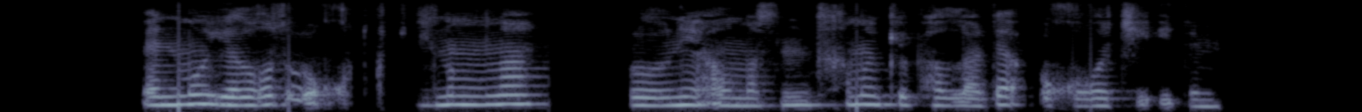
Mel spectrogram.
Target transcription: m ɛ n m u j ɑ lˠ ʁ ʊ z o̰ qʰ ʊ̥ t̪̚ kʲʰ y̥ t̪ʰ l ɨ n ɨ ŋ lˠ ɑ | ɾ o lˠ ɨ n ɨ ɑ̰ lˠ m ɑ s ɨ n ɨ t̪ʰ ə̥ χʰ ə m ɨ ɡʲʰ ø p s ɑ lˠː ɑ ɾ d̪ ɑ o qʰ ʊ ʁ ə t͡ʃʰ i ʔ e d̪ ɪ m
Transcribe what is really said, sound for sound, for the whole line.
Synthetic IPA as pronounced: m ɛ n m u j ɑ lˠ ʁ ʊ z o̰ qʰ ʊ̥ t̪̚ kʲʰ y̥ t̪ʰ l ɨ n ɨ ŋ lˠ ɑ | ɾ o lˠ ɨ n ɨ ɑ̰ lˠ m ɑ s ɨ n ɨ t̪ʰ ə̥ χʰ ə m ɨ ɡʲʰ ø p h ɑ lˠː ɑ ɾ d̪ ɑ o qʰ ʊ ʁ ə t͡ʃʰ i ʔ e d̪ ɪ m

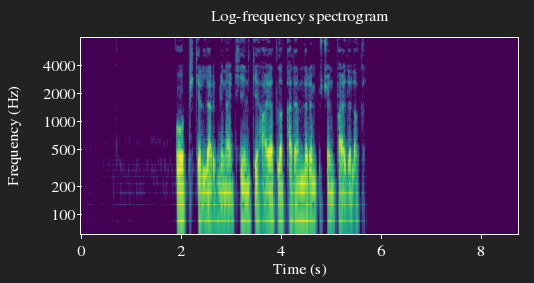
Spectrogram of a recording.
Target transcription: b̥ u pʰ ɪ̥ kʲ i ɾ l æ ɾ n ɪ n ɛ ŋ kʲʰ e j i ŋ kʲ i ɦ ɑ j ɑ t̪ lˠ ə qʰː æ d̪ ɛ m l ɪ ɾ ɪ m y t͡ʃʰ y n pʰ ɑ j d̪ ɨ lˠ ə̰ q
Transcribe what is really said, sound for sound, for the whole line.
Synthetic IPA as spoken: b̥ u pʰ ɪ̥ kʲ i ɾ l æ ɾ m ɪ n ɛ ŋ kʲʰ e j i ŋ kʲ i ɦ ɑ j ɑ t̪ lˠ ə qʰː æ d̪ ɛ m l ɪ ɾ ɪ m y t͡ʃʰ y n pʰ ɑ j d̪ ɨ lˠ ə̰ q

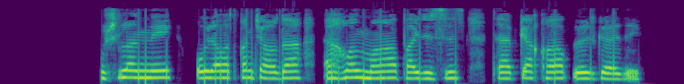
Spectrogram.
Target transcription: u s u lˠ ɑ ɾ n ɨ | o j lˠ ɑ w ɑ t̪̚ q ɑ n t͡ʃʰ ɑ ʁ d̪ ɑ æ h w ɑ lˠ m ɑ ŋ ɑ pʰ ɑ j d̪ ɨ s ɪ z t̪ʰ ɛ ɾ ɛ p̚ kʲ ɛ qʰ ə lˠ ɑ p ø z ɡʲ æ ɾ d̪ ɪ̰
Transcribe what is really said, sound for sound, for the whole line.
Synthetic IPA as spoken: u ʃ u lˠ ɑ ɾ n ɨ | o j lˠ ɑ w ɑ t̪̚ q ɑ n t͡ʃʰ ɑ ʁ d̪ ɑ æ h w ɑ lˠ m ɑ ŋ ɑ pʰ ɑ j d̪ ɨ s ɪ z t̪ʰ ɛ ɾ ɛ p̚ kʲ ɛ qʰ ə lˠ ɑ p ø z ɡʲ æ ɾ d̪ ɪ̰

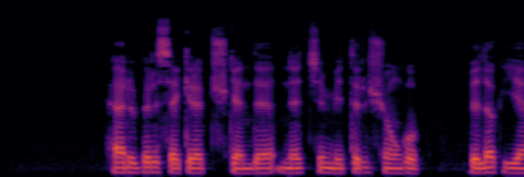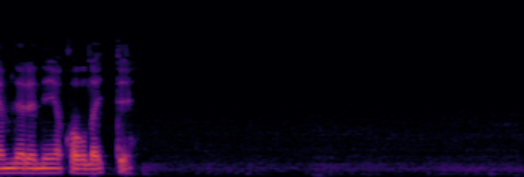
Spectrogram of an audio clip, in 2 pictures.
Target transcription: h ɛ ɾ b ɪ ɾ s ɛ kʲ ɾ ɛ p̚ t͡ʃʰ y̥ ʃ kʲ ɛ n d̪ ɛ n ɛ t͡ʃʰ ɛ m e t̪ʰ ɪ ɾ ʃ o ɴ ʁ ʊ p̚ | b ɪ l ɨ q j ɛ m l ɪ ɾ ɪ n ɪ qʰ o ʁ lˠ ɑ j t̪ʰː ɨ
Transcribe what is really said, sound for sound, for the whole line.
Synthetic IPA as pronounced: h æ ɾ b ɪ ɾ s ɛ kʲ ɾ ɛ p̚ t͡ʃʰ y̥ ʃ kʲ ɛ n d̪ ɛ n ɛ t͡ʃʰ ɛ m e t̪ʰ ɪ ɾ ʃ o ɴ ʁ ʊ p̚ | b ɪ l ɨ q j ɛ m l ɪ ɾ ɪ n ɪ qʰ o ʁ lˠ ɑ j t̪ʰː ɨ

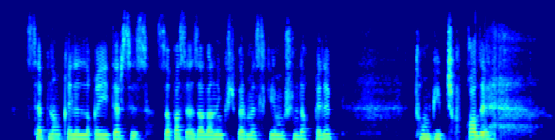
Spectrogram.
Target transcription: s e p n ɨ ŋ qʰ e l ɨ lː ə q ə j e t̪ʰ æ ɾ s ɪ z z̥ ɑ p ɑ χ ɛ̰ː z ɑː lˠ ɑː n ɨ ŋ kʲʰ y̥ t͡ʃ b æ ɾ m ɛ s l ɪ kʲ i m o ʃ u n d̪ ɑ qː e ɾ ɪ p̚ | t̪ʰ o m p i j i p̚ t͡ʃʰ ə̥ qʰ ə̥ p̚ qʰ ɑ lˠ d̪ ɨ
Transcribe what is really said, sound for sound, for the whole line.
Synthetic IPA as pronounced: s ɛ p n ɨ ŋ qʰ e l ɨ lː ə q ə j e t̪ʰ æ ɾ s ɪ z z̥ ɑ p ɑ s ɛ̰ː z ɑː lˠ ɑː n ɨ ŋ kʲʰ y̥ t͡ʃ b æ ɾ m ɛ s l ɪ kʲ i m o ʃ u n d̪ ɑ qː e l ɪ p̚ | t̪ʰ o m p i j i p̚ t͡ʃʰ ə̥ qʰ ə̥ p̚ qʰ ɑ lˠ d̪ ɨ

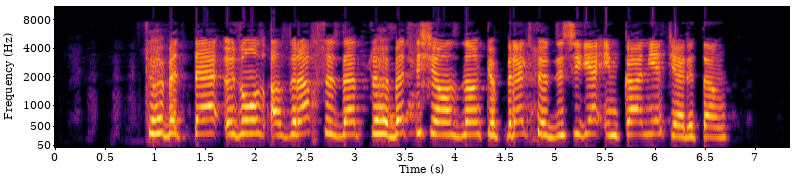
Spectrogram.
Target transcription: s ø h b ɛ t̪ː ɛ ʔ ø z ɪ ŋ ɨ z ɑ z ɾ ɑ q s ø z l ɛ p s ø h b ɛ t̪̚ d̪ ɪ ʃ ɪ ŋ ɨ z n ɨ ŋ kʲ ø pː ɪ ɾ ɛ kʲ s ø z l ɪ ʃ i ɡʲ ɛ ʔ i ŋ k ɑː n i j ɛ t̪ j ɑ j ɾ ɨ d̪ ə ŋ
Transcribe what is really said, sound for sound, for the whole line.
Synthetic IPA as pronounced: s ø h b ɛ t̪ː ɛ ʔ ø z ɪ ŋ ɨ z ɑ z ɾ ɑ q s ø z l ɛ p s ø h b ɛ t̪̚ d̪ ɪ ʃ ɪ ŋ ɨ z n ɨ ŋ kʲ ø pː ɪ ɾ ɛ kʲ s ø z l ɪ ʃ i ɡʲ ɛ ʔ i m k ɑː n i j ɛ t̪ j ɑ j ɾ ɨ t̪ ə ŋ

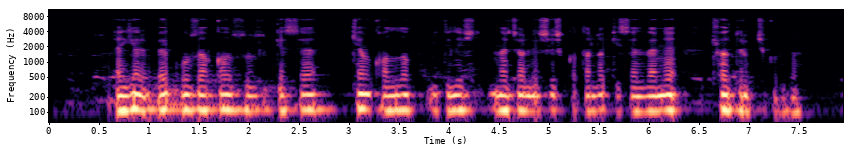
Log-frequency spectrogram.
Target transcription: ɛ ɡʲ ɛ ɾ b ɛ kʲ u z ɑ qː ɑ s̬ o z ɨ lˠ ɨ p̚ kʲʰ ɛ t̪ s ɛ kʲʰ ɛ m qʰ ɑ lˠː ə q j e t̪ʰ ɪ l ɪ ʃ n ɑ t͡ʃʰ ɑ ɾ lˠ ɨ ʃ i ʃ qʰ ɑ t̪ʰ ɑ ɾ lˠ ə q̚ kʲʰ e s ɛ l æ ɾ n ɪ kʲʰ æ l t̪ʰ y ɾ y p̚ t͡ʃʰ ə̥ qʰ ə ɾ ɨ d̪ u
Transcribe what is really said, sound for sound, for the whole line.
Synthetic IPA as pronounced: ɛ ɡʲ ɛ ɾ b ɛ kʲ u z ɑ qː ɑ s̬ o z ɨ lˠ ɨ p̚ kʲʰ ɛ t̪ s ɛ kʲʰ ɛ m qʰ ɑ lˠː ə q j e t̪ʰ ɪ l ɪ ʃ n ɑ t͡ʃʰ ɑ ɾ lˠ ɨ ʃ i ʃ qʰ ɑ t̪ʰ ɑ ɾ lˠ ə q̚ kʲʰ e s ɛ lː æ ɾ n ɪ kʲʰ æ l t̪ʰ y ɾ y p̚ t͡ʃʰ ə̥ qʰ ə ɾ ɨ d̪ u

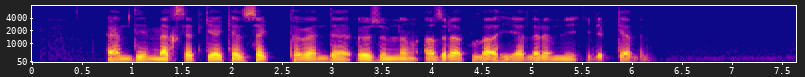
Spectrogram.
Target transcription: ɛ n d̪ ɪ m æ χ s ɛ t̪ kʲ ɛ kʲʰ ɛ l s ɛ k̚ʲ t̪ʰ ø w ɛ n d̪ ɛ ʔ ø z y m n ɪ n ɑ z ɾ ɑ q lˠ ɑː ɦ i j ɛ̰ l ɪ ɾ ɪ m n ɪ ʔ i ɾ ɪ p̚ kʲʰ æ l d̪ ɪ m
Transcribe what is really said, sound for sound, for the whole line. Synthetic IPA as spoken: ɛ m d̪ ɪ m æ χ s ɛ t̪ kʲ ɛ kʲʰ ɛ l s ɛ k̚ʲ t̪ʰ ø w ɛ n d̪ ɛ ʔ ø z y m n ɪ ŋ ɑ z ɾ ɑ q lˠ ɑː ɦ i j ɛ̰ l ɪ ɾ ɪ m n ɪ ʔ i l ɪ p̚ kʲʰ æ l d̪ ɪ m

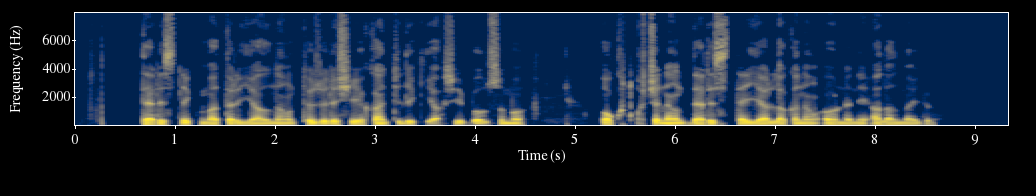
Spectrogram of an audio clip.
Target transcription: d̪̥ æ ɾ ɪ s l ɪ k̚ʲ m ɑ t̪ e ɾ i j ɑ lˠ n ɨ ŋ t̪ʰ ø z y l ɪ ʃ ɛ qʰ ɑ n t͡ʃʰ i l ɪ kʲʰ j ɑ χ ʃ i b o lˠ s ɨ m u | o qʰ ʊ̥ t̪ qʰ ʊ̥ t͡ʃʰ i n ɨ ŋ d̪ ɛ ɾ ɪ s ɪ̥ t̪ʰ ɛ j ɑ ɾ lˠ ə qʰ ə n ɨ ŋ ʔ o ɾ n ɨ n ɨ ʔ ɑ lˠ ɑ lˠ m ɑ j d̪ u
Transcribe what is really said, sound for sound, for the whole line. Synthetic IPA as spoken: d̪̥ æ ɾ ɪ s l ɪ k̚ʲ m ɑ t̪ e ɾ i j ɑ lˠ n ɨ ŋ t̪ʰ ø z y l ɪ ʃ i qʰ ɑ n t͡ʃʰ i l ɪ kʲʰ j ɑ χ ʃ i b o lˠ s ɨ m u | o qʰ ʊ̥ t̪ qʰ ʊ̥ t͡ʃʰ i n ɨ ŋ d̪ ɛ ɾ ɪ s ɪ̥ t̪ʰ ɛ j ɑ ɾ lˠ ə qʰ ə n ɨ ŋ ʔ o ɾ n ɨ n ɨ ʔ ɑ lˠ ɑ lˠ m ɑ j d̪ u

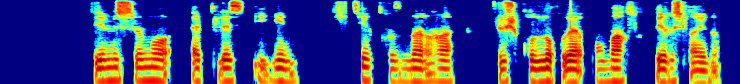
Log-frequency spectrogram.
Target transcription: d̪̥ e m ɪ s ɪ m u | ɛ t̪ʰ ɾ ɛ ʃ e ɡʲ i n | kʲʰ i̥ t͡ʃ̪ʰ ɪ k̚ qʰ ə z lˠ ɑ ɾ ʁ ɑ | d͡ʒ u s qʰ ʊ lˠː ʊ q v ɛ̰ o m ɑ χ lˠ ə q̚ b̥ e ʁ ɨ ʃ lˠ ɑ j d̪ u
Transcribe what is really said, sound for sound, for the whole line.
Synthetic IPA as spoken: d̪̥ e m ɪ s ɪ m u | ɛ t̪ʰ l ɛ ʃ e ɡʲ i n | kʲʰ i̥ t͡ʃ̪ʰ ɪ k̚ qʰ ə z lˠ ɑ ɾ ʁ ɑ | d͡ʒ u ʃ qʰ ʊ lˠː ʊ q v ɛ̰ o m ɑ χ lˠ ə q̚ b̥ e ʁ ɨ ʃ lˠ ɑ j d̪ u

